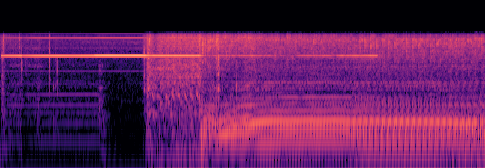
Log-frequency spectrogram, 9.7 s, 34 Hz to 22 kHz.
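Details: 1991 Geo Metro cold start: cranks and catches, then fast steady tick about four per second over idle with faint whine; possibly lifter tick.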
